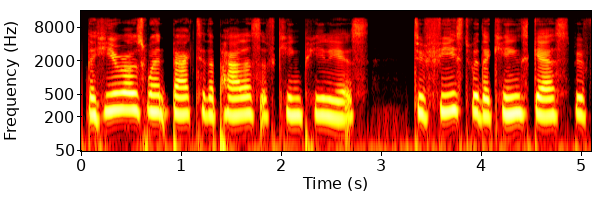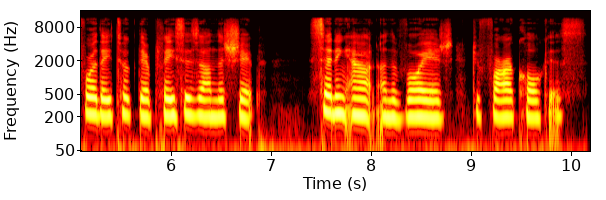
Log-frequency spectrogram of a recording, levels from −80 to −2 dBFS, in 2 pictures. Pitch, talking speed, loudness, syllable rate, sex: 215 Hz, 190 wpm, -17 LUFS, 4.7 syllables/s, female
